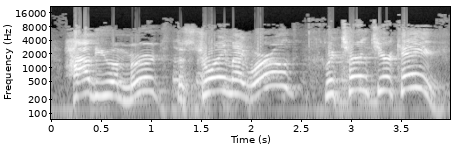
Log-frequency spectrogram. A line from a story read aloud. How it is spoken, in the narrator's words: a heavenly echo came forth and cried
